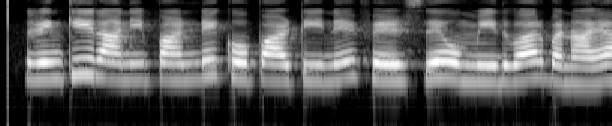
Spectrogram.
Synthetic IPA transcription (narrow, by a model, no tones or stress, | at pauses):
ɾɪ̃ŋkiɾaːnipãːɳɖekopaːɾʈinefʰɪɾseʊmːiːd̪ʋaːɾbɐnaːja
